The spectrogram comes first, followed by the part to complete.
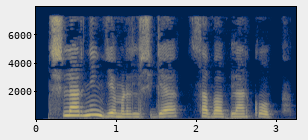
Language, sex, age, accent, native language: Uzbek, female, 25-34, Toshkent shahri, Uzbek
